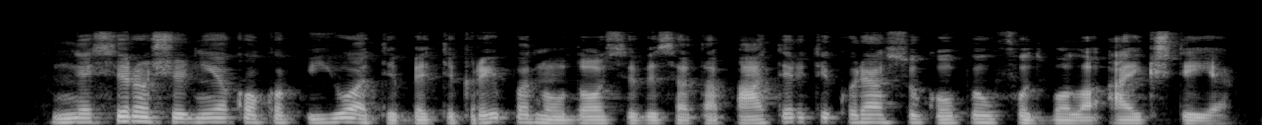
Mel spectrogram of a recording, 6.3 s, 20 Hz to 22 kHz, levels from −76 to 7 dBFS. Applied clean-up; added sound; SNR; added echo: none; none; none; none.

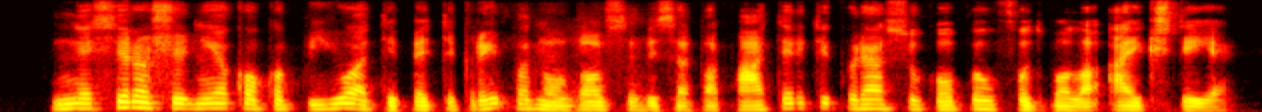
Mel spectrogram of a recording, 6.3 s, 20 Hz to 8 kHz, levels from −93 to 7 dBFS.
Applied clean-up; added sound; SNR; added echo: neural mask model DeepFilterNet 3.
